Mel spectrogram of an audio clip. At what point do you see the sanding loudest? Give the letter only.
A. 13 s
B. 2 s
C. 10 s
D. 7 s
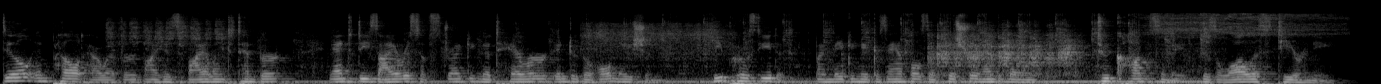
C.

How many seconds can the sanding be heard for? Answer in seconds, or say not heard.
5 s.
